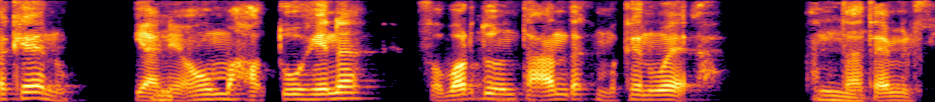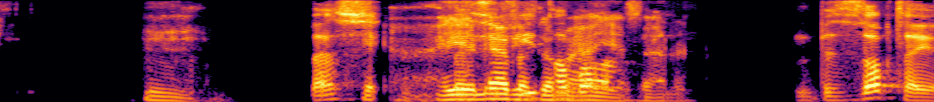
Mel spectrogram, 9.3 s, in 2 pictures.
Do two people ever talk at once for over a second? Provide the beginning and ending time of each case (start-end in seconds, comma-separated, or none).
6.5-7.8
